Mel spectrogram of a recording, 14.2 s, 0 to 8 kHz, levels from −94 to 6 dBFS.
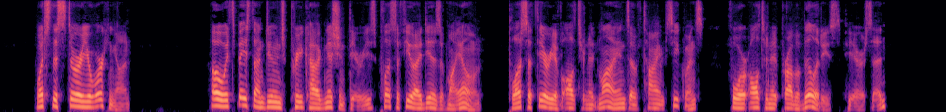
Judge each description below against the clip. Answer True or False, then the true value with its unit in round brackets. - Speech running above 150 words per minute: False (145 wpm)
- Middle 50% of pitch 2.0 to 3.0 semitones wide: False (5.1 semitones)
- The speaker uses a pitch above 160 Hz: False (125 Hz)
